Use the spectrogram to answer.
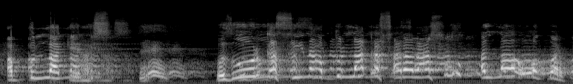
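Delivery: high, loud, laughing rapture; rapturous exclamation. Real, not acted. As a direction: burst out in joyous wonder. Ecstatic over Abdullah's fortune.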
